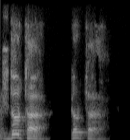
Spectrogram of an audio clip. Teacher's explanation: Em inglês, esse R não é pronunciado, não.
